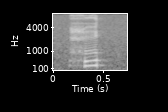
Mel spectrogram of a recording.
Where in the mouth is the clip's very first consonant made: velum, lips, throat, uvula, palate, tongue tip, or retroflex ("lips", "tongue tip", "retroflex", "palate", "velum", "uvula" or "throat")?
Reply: throat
